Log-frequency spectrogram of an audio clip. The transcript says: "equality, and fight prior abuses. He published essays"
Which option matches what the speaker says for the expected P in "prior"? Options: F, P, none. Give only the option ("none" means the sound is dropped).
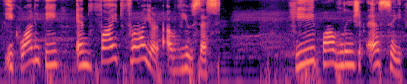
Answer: F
